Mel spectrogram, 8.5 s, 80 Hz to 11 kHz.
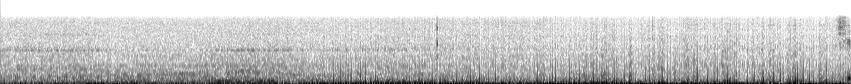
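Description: A 1990 Ford F-150 pickup with the 4.9L six-cylinder engine runs steadily, a loud low rumbling drone that picks up slightly partway through, heard alone with no talking.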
